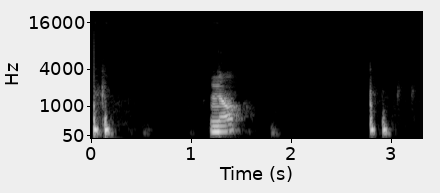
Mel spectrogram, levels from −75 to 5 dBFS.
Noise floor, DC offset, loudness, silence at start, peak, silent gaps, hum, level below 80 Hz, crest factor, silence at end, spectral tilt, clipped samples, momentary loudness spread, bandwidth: -90 dBFS; under 0.1%; -18 LUFS; 0 s; -2 dBFS; none; none; -54 dBFS; 18 dB; 0.35 s; -10.5 dB/octave; under 0.1%; 15 LU; 3.9 kHz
